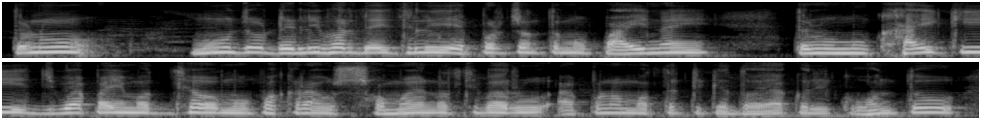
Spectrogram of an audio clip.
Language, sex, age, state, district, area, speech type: Odia, male, 45-60, Odisha, Bhadrak, rural, spontaneous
